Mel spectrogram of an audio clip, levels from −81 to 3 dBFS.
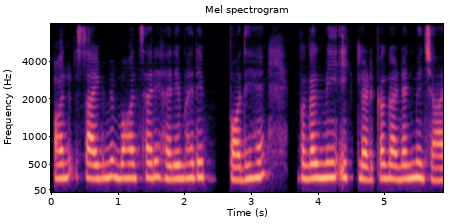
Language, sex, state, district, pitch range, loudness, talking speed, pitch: Hindi, female, Chhattisgarh, Raipur, 245-265 Hz, -15 LUFS, 165 wpm, 255 Hz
